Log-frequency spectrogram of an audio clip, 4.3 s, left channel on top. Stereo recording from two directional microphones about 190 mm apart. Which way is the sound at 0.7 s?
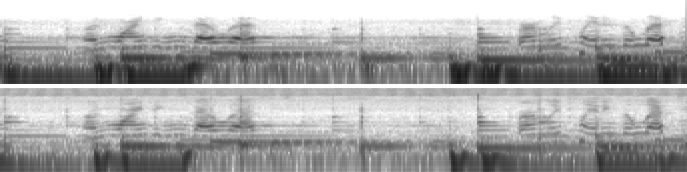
25° right (ahead or behind).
